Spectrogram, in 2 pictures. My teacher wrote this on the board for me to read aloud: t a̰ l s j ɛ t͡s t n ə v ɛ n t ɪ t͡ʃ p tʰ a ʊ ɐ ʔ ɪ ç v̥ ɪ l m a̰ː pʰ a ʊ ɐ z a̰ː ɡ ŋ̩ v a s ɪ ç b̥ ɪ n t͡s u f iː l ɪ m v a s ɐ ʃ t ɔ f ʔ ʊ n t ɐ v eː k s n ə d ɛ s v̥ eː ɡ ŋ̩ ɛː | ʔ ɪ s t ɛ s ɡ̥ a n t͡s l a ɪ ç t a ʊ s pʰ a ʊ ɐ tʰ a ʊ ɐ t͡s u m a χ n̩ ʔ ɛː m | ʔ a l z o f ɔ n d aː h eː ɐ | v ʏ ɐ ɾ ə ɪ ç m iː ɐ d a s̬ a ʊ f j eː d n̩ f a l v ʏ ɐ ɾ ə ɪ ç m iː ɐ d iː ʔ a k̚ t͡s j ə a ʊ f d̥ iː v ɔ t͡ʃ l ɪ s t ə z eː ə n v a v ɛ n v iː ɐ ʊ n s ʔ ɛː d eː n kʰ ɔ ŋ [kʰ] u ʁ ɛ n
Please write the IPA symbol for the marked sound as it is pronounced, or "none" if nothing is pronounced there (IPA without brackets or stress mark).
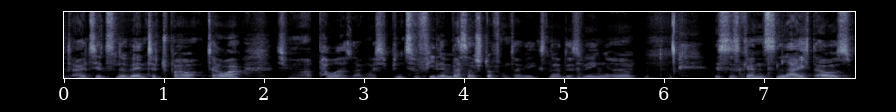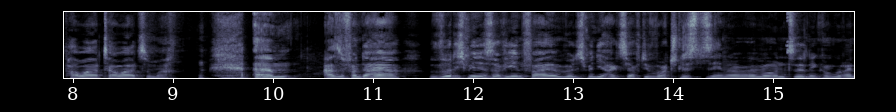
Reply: k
